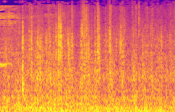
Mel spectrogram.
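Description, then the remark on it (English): Car wash brushes thrash against a car in a loud, steady roar, with a quick series of slapping, whooshing hits layered over a deep rumble and no voices. “they're just like beating the side of the car.”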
